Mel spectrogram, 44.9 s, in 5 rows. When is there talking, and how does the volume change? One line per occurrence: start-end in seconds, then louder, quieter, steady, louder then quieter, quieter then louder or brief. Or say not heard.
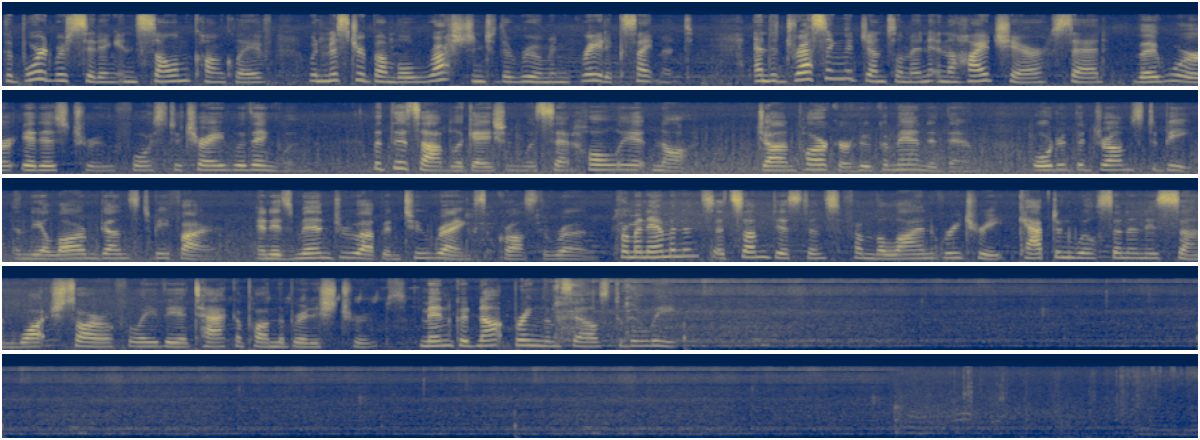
0.0-31.9 steady.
